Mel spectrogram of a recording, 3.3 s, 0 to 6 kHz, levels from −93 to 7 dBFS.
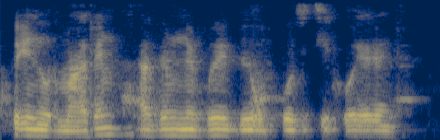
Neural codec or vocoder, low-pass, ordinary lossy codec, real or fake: codec, 16 kHz in and 24 kHz out, 1.1 kbps, FireRedTTS-2 codec; 5.4 kHz; Opus, 64 kbps; fake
